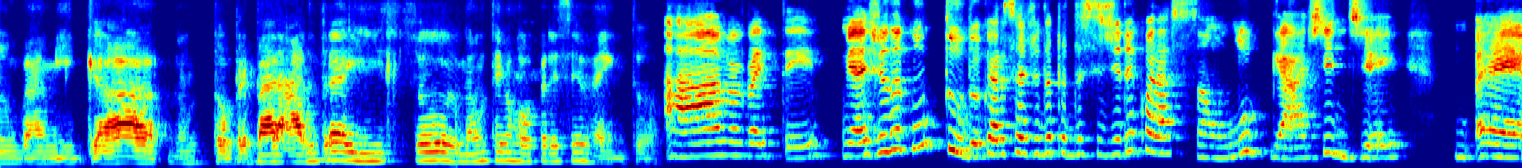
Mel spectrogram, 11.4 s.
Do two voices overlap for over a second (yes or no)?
no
